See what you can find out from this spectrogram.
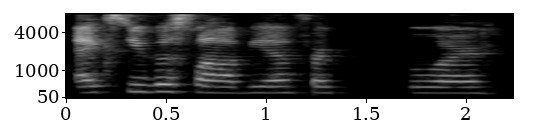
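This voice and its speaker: A woman in her twenties, born in Bosnia and Herzegovina, answering interview questions in an unhurried way with many pauses and fillers. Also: medium pitch, little pitch movement. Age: 20s. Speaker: guest, student athlete.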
